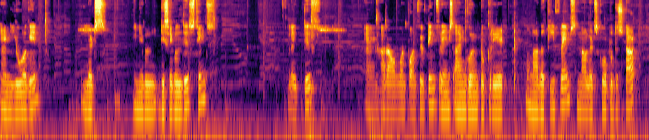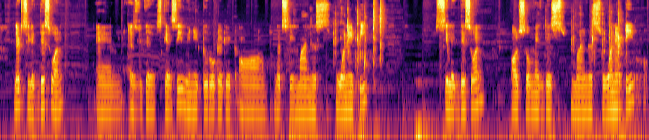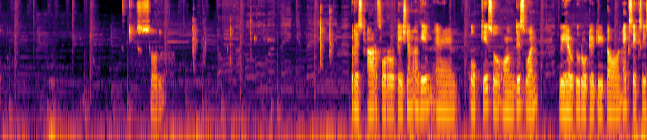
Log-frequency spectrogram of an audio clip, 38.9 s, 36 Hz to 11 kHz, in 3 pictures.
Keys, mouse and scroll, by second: 0.2 scroll down 1, 1.9 click, 4.1 space, 5.3 click, 6.1 space, 7.6-18.8 drag, 19.2 -, 20.4 Return, 21.9 click, 24.4 -, 26.0-29.8 drag, 29.8 ctrl+z, 31.2 click, 32.3 ctrl+z, 33.1 r, 34.4-38.9 drag.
